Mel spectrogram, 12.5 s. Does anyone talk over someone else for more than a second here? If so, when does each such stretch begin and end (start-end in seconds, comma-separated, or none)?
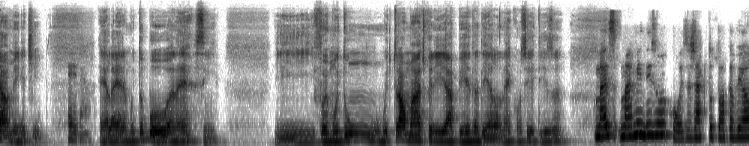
none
